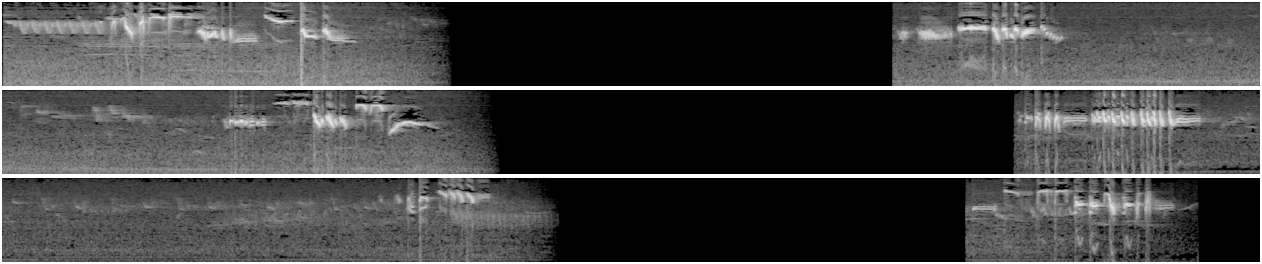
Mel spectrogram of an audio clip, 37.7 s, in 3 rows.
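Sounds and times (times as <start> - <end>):
robin singing: 0.0 - 4.4, 8.9 - 17.2, 22.7 - 30.6, 34.8 - 37.1.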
